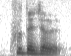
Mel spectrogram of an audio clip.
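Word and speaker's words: Prudential: 프루덴셜일까요? 푸르덴셜일까요? 영어로는 이렇게 쓰죠. 어느 게 맞을까요? 앞에 게 이제 맞는 게 기본이겠죠. 근데 우리나라 사람 발음할 때 이 프루랑 푸르를 잘 구분 못해요.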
